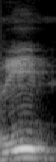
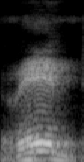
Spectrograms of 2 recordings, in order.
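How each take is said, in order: First: The vowel is a long ee sound. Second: The vowel is a short e sound. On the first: This is the present form. "V1টা হবে রিড" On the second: This is the past form. "V2 আর V3 same spelling, কিন্তু উচ্চারণটা প্রোনাউন্সিয়েশনটা কি হবে? রেড।"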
